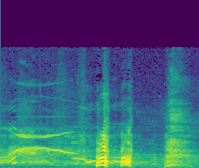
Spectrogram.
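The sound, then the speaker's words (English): A novelty toy cat in a burlap sack, set off by pressing its button, gives a wavering tonal cry and then a few short, sharp bursts. “It's a cat in a burlap sack, and you press the button.”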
